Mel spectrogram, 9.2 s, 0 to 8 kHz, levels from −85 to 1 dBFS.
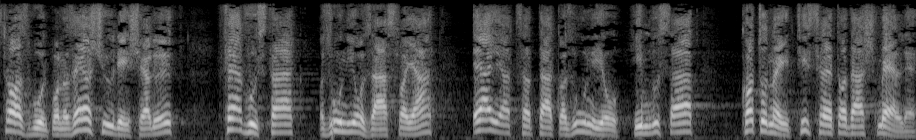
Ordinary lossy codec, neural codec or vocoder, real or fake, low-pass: none; none; real; 7.2 kHz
